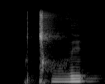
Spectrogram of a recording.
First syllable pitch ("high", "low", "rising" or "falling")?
high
